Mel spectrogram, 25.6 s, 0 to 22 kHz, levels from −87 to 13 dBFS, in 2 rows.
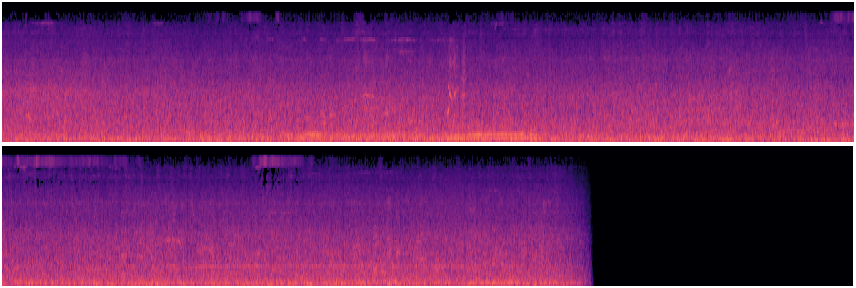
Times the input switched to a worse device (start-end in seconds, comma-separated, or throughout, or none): none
